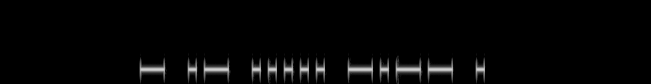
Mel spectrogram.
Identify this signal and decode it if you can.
Morse code, heard as a keyed tone, about 15 wpm, 700 Hz. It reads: TA5YE
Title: DXCC-100 Call Signs - 5 Characters - Repeated 3x - 15wpm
